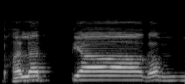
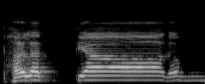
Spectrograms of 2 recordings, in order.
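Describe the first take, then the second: The two takes are said the same way.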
